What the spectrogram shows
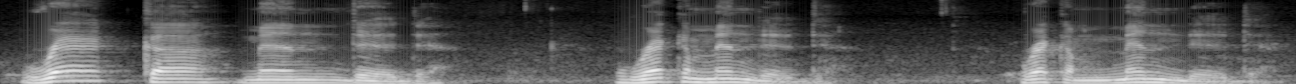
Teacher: Notice like men is where you put the strength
